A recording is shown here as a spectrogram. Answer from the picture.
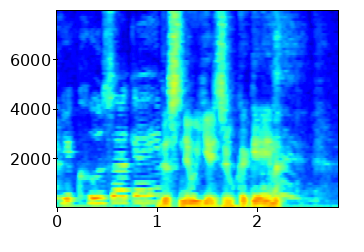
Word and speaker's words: Yakuza: Yazooka. What is it? That's not how you pronounce that word. Yakuza game?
